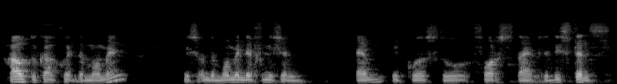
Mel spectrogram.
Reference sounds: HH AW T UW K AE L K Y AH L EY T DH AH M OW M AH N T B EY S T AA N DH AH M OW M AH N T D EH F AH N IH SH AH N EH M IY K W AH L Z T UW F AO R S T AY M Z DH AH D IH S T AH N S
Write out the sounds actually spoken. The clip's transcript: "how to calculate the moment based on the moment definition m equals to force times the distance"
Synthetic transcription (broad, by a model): HH AW T UW K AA L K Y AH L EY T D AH M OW M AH N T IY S AA N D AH M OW M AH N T D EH F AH N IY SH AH N EH M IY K W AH L S T UW F AO R S T AY M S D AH D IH S T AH N S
